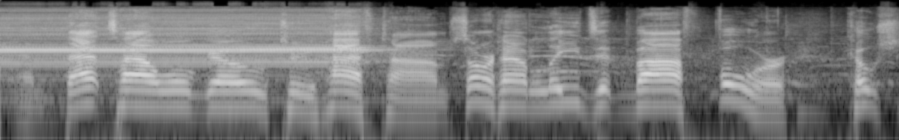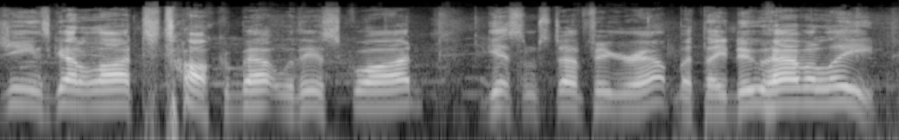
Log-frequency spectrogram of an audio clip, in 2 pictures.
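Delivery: excited announcer. Real, not acted. Halftime call, raised voice.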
